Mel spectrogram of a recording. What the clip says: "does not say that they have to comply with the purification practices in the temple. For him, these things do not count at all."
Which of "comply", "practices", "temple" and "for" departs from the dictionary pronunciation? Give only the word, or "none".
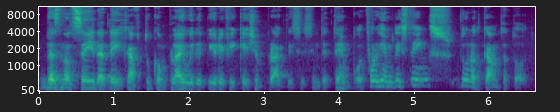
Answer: practices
